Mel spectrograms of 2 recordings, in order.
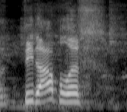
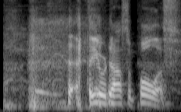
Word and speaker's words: Theodosopoulos: So Theodopoulos, however you say his name. Theodosopoulos. There you go. That's how I'm saying it.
